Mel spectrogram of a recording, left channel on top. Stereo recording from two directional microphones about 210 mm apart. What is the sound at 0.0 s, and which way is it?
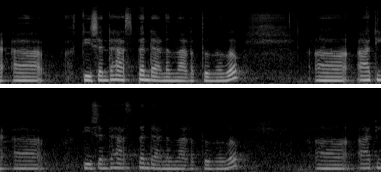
A woman's voice, 50° left (ahead or behind).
